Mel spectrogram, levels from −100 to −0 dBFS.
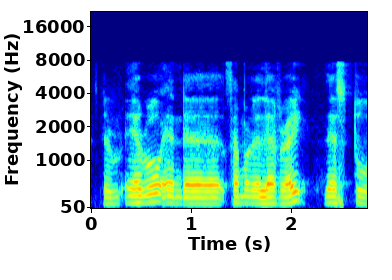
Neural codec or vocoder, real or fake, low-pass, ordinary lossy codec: codec, 16 kHz, 8 kbps, FreqCodec, smaller model; fake; none; none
